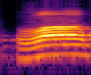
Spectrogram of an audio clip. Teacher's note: अने आ व्यंजननुं उच्चारण त्यारे ज शक्य बने छे ज्यारे आपणो होठ नीचेनो होठ આપણો નીચેનો હોઠ દાંતની સપાટીને સ્પર્શ કરે છે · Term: दंत्योष्ठ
